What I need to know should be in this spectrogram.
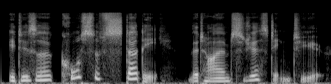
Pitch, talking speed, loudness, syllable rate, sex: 205 Hz, 215 wpm, -19 LUFS, 6.1 syllables/s, male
